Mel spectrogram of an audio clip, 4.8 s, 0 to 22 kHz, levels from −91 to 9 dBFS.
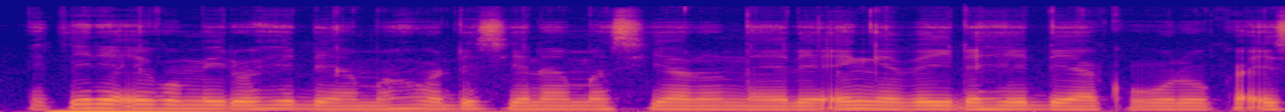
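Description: No technical faults can be heard anywhere in the speech; the signal holds steady without any disturbance.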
